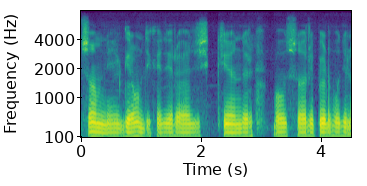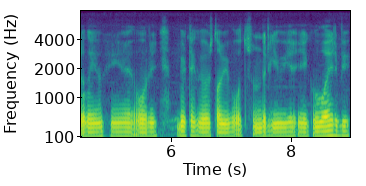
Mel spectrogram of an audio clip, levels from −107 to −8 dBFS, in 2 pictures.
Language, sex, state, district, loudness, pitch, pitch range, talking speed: Hindi, male, Rajasthan, Bikaner, -17 LUFS, 105 Hz, 100-105 Hz, 195 wpm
